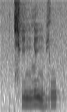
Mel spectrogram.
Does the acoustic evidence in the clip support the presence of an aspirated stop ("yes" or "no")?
yes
